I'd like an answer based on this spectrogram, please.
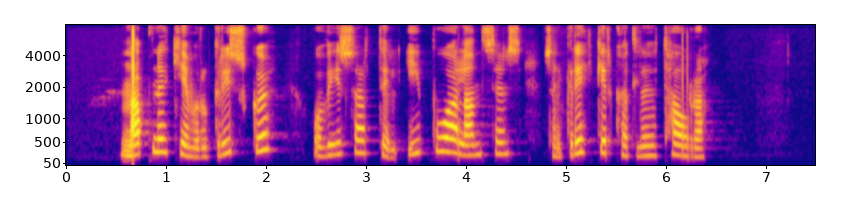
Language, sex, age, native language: Icelandic, female, 30-39, Icelandic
